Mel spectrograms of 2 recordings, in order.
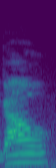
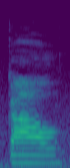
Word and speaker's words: gao: Así, la sílaba, por ejemplo esta, no se pronuncia gao, gao, no. Se pronuncia cao, cao. ¿Os fijáis? La G como una K, cao.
